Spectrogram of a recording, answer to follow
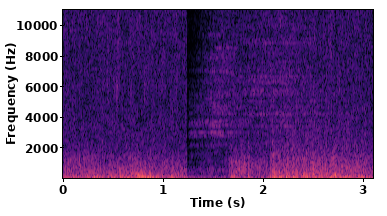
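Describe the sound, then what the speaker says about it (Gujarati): Heavy monsoon downpour in South Gujarat roars as a dense, steady wash with thunder rumbling underneath, briefly thinning for a moment before surging back at full strength, with no voices. "દક્ષિણ ગુજરાતમાં ધોધમાર વરસાદથી જળબંબાકાર."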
